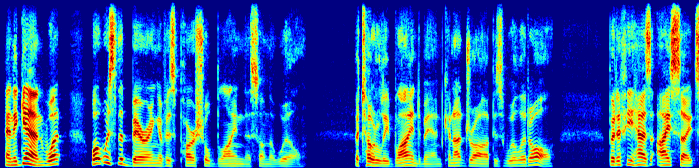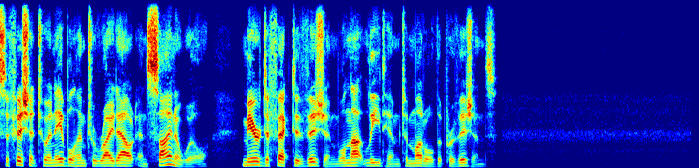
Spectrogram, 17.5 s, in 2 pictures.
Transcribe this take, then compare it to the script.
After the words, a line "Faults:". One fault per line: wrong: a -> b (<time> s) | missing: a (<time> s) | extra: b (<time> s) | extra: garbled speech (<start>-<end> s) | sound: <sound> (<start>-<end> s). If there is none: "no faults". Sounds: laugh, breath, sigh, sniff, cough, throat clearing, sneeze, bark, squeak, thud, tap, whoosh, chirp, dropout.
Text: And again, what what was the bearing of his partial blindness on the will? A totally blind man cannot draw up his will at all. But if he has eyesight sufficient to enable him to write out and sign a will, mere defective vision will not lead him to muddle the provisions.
And again, what what was the bearing of his partial blindness on the will? A totally blind man cannot draw up his will at all. But if he has eyesight sufficient to enable him to write out and sign a will, mere defective vision will not lead him to muddle the provisions.
Faults:
no faults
